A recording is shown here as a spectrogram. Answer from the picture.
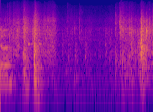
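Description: Hands rummaging in a plastic storage tote: a sharp knock about half a second in, then faint rustling of packed items.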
